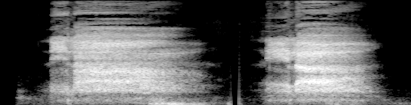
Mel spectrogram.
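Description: A person's heavy breathing in sleep: two long, sighing breaths of about two seconds each, the second starting about four seconds in.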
